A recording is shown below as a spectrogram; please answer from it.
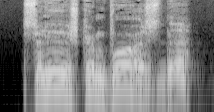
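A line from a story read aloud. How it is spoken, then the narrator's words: Old man muttering. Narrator (Russian): пробормотал старый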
